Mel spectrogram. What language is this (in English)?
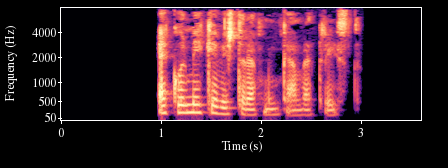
Hungarian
